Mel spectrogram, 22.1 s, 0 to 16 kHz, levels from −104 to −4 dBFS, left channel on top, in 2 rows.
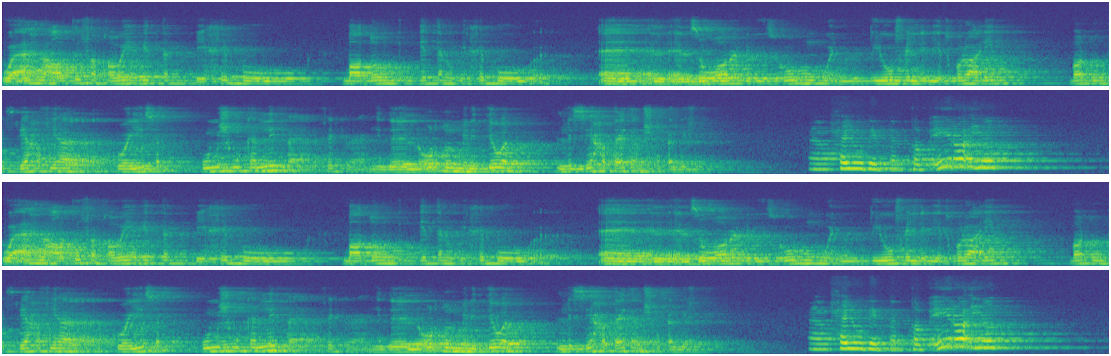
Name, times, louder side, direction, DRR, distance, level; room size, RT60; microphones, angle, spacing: voice 1, 0.0-3.0 3.4-5.4 6.0-10.0 10.7-12.7 13.1-16.2 16.6-18.0, equal, 10° left, 0 dB, 2.8 m, -20 dB
voice 2, 19.1-21.0, right 1 dB, 20° right, 2 dB, 3.2 m, -17 dB
28.5 x 19.0 x 9.5 m, 1.5 s
head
